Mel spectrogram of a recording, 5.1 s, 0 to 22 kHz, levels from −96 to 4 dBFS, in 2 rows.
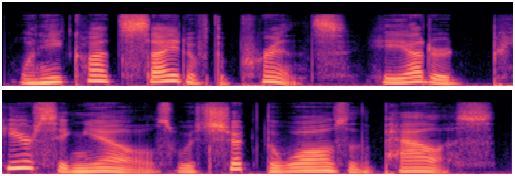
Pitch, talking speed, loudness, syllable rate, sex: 180 Hz, 210 wpm, -18 LUFS, 5.1 syllables/s, female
